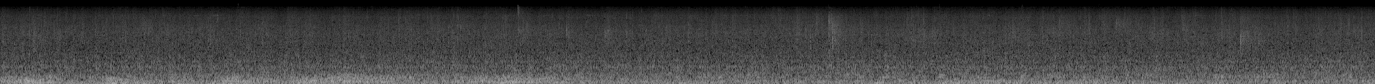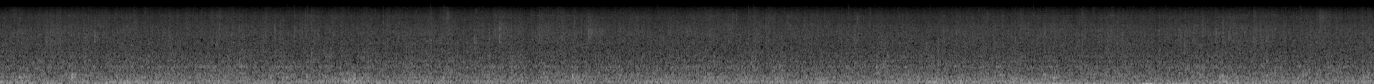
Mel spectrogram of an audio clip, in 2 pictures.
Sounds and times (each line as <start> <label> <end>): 0.0 Rain 27.4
